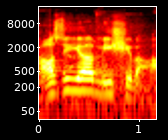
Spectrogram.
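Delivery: put-on fighting game announcer voice. Commentating a match, trying the announcer call: Tekken announcer voice. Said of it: "I can't do the announcer voice of".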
